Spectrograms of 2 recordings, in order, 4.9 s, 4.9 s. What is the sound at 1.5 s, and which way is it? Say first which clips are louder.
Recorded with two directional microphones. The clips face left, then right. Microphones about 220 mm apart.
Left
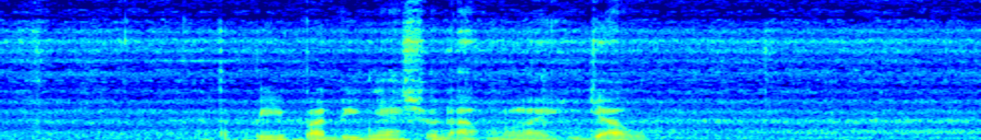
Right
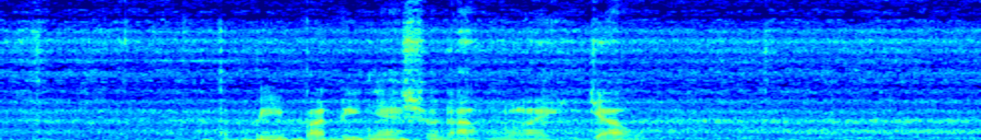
Speech: left 6 dB; 45° left (ahead or behind).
